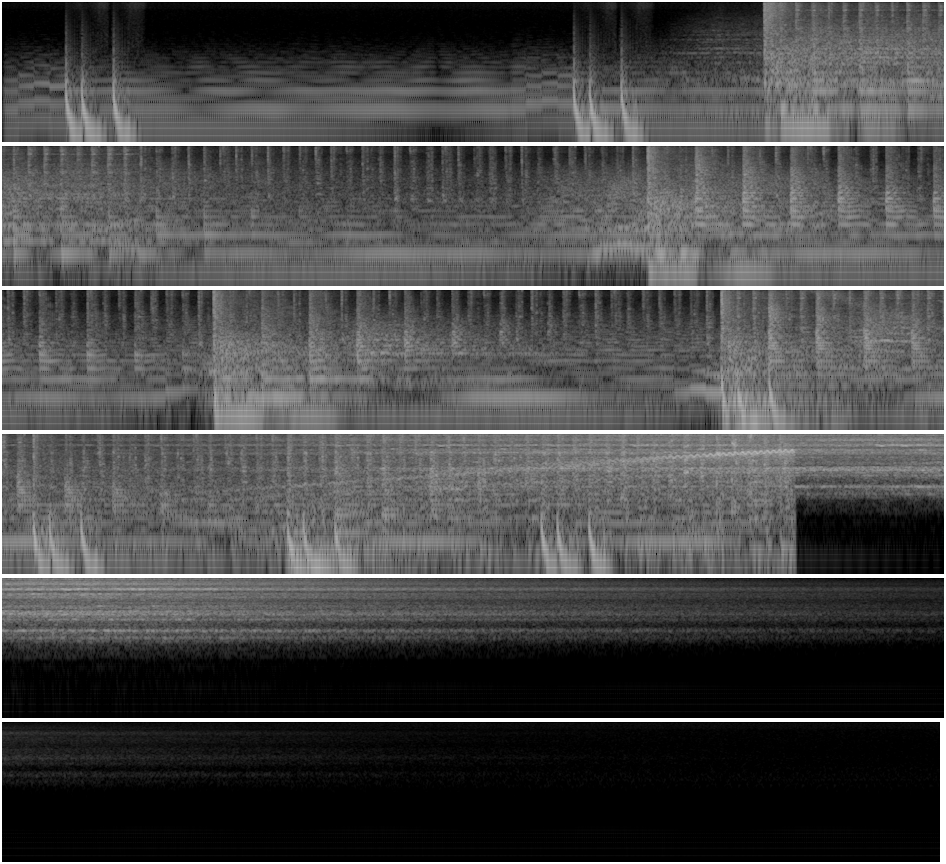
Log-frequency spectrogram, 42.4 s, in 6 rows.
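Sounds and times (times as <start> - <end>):
fight dance music build: 4.3 - 27.2.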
